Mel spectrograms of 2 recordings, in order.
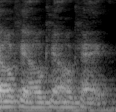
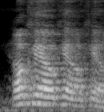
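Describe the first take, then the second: First: Lower, much softer okays; resigned quiet okays. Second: Louder, rapid eager okays; frantic okays. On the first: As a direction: give in under your breath. Same okays repeated, dropped low. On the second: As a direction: agree in a loud rush. Retold frantic agreement, then quiet repeat. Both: Retold or imitated.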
